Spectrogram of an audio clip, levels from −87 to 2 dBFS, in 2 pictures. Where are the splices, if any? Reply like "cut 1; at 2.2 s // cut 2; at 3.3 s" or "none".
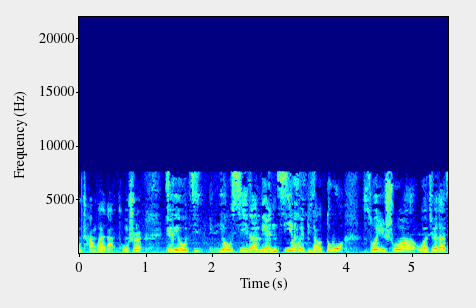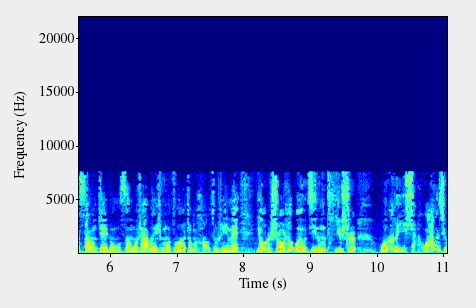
cut 1; at 5.5 s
